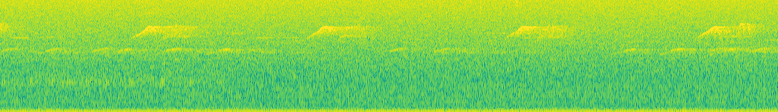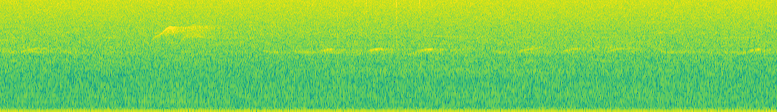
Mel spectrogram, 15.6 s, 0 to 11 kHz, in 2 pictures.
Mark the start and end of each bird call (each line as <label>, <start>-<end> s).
Eastern Phoebe (Sayornis phoebe), 0.0-5.7 s
Eastern Phoebe (Sayornis phoebe), 7.0-15.6 s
